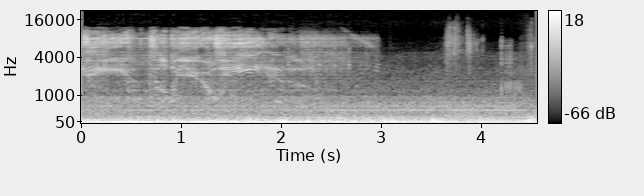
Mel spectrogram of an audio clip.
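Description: An Emzoom R Style car idles with its muffler valve opened, giving a steady low, throaty exhaust rumble close by, with a brief higher whine in the first few seconds before settling.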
